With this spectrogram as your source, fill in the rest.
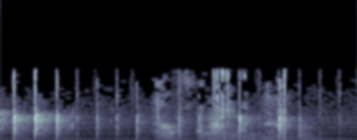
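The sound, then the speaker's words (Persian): Children clapping, several scattered sharp claps rather than a full round of applause, with a voice speaking in the middle. “بچه ها تشویق کنید نیکارو.”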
